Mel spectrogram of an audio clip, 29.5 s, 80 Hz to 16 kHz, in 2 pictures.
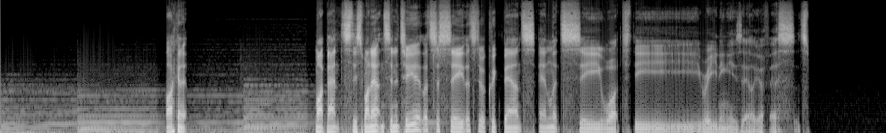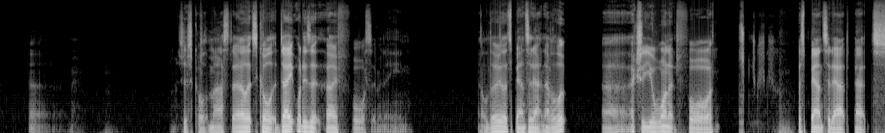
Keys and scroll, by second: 0.1 super+], 0.2 super+], 0.9 super+[, 2.5 super+s, 8.0 super+s, 8.6 alt+super+b, 9.2 Tab, 16.1-17.2 typing, 18.3-19.6 typing, 20.9-21.4 typing, 22.4-23.1 typing, 23.4 Return, 26.3 Escape, 28.5 alt+super+b.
